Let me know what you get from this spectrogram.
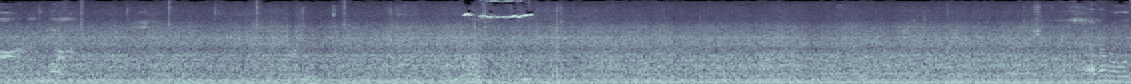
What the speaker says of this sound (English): Best way to warm your rig up is to drive it.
